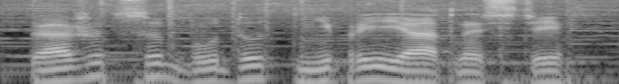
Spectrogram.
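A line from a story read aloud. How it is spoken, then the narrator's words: Quiet. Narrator (Russian): сказал негромко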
